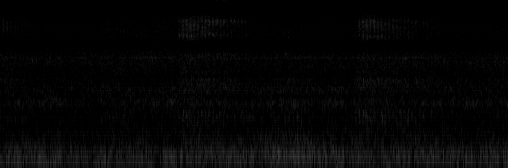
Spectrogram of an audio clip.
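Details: Okoge, a black long-legged Munchkin cat lying on a keyboard, purrs as a steady low rumble close to the microphone, with soft breathy hisses recurring about every two seconds.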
